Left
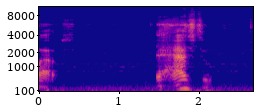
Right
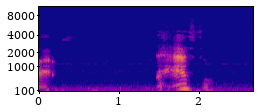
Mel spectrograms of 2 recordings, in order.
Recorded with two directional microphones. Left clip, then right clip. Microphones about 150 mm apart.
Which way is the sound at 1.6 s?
25° left (ahead or behind).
